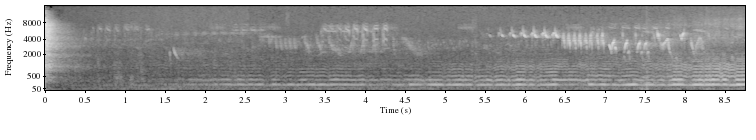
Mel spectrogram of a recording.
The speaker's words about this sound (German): Es ist Wespenhochsaison.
